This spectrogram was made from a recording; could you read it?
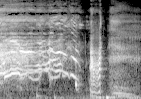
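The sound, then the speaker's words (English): A dog gives a long, high, wavering whine that bends up and down in pitch, then a shorter sharp yelp a moment later. Nobody is talking. “Hold on. Dog, stop. Sometimes the dog wants to get in on the action.”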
